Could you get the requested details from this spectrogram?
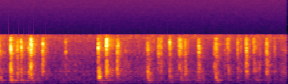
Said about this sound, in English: Trying to type too fast, I'm making mistakes.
